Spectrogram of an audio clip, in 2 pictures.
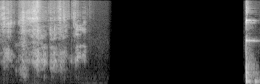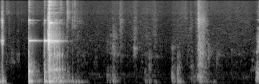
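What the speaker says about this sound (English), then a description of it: "I want ice in my mixing glass" Ice cubes drop and clink into a mixing glass for martinis, a few bright separate knocks and rattles close by, with quiet gaps and a little faint handling between them.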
